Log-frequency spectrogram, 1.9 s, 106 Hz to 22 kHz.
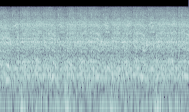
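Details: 2010 VW Golf 6 GTI, 2.0 TSI 211 hp (engine code CCZB), possibly tuned, compression test: even starter cranking with regular pulses about twice a second, no stumbles; readings over 12 bar, compression good.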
